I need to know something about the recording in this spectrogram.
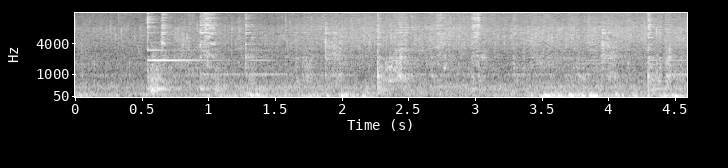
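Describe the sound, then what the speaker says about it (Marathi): Tomatoes with salt stir-fried in a pan: close, continuous sizzling with repeated scraping stirs and spatula knocks at an uneven rhythm. "एक मिनिटभर परतून घेऊया व्यवस्थित मस्त असं मऊ झालेलं आहे टोमॅटो"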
